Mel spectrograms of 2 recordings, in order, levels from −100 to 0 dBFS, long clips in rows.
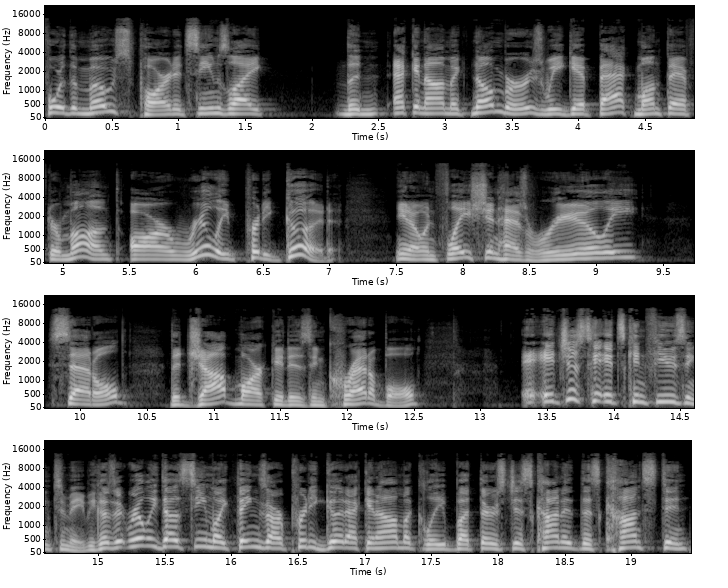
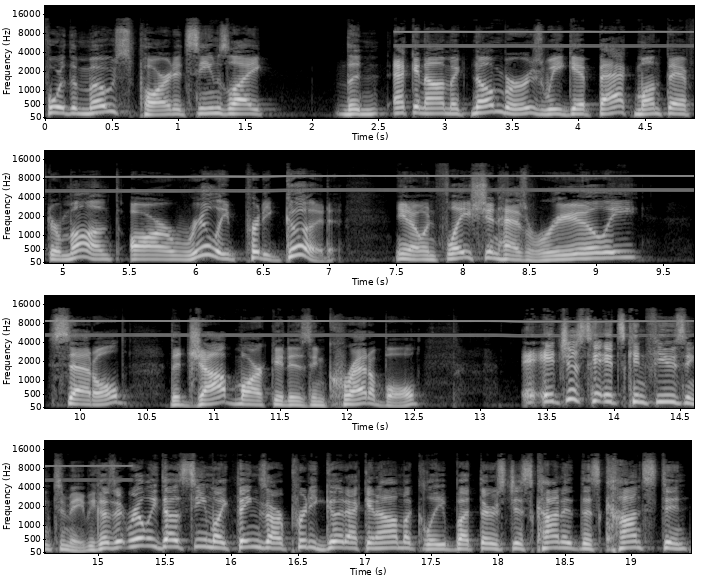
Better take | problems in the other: first | high-pitched whine; noticeable; from 2.5 to 15 s; 8.5 kHz, 15 dB below the speech

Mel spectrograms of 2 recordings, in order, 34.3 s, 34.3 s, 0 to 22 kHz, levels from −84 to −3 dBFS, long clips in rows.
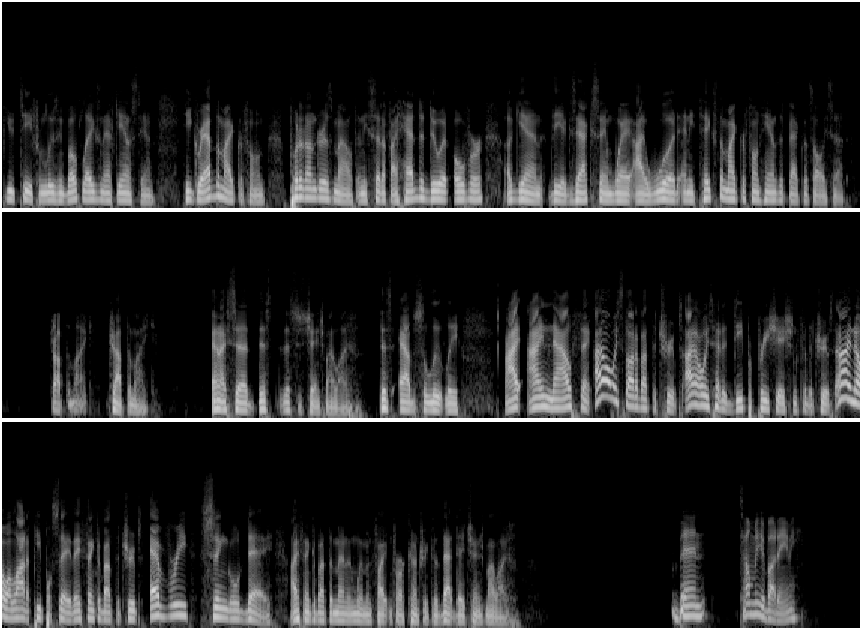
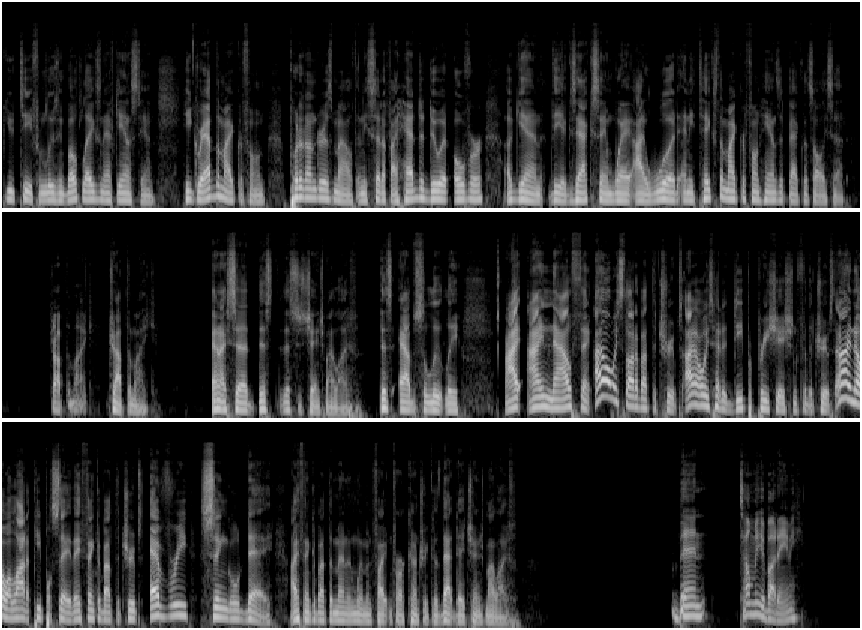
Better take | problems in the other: second | muffled; very; fading above 2.5 kHz

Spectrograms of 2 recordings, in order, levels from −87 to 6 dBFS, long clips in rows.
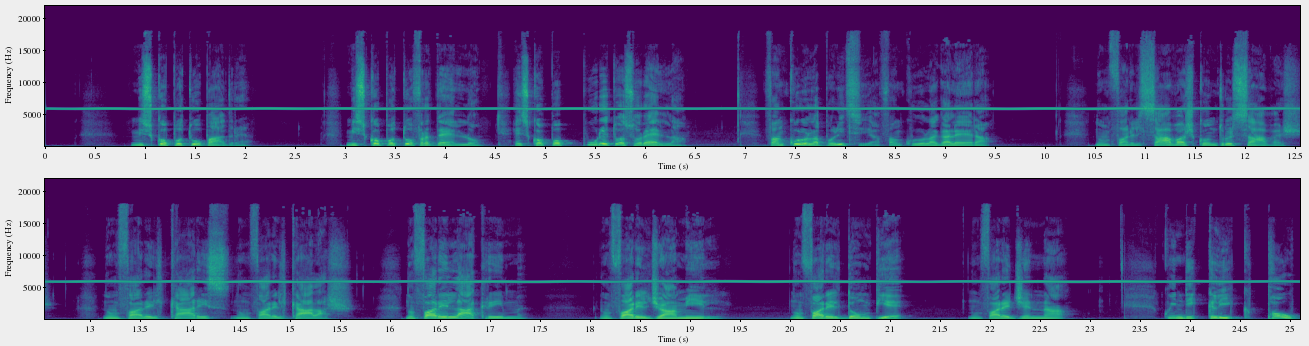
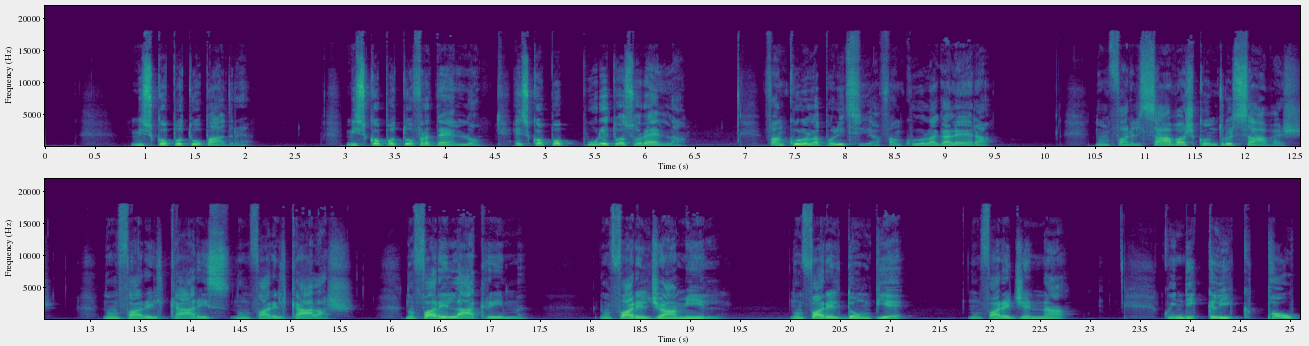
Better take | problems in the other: second | high-pitched whine; loud; throughout; 6 kHz, 8 dB below the speech

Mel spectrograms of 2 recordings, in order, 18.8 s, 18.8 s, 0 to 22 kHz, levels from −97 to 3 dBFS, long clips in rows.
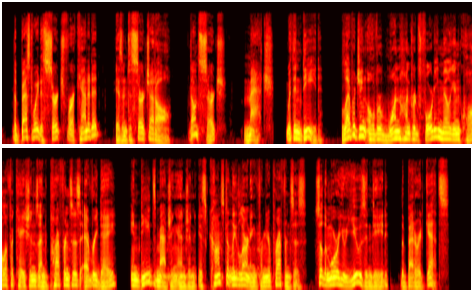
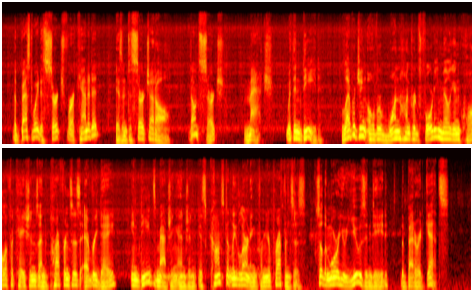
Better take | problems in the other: first | household noises; faint; throughout; 25 dB below the speech

